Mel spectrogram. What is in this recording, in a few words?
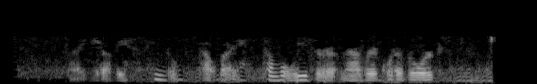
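Sheriff Dispatch, Scanner audio recording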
